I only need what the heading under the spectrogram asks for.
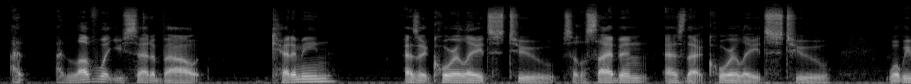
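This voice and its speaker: A man in his late thirties chatting casually on a podcast in an earnest, reflective, rambling way. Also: sits low. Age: late 30s. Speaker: podcast conversation partner.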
